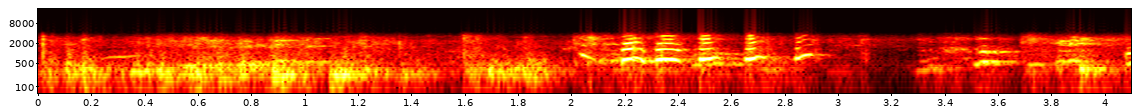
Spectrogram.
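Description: A person's body thudding and sliding down a flight of indoor stairs in a jumble of bumps. About two seconds in comes a burst of five or so short, high-pitched hoots from a person, each rising and falling.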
